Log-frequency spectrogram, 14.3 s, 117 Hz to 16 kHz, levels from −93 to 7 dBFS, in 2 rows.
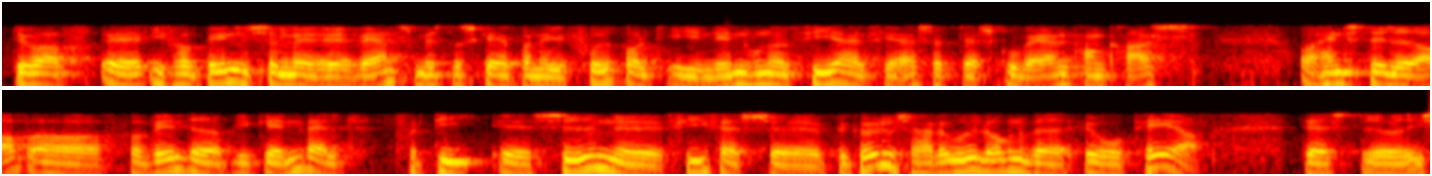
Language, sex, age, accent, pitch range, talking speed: Danish, male, 60-79, native, 110-130 Hz, 155 wpm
